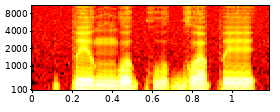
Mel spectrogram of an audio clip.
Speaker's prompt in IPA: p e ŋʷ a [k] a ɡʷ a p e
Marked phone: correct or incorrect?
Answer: incorrect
